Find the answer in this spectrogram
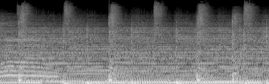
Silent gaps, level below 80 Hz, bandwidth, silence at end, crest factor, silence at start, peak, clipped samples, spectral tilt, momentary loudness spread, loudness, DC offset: none; -16 dBFS; 19 kHz; 0 s; 10 dB; 0 s; 0 dBFS; under 0.1%; -5.5 dB/octave; 2 LU; -12 LUFS; under 0.1%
